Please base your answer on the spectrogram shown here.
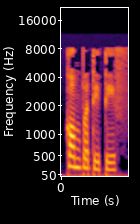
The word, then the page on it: kompetitif: indonesian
